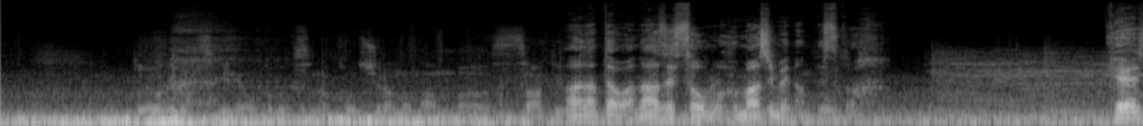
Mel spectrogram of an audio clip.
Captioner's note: sigh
